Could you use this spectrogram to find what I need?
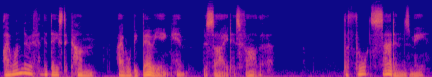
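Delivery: plain reading voice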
